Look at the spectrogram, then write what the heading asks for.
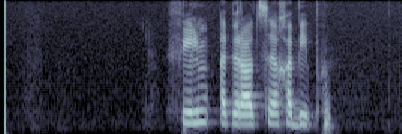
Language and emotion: Russian, positive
